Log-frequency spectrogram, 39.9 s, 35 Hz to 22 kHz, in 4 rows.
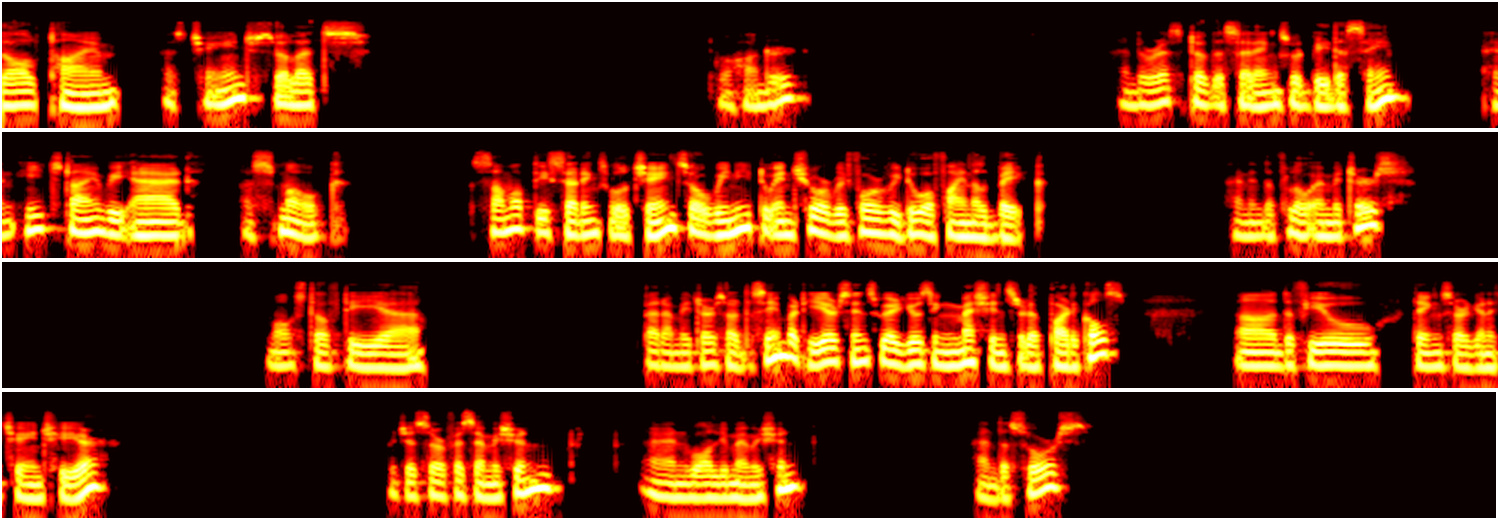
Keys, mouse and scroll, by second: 1.8-3.7 drag, 3.1 KP_0, 7.8 click, 8.8-9.5 scroll down 2, 17.7 click, 18.9-20.7 scroll down 5, 35.1-38.2 scroll down 2, 38.9 click.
